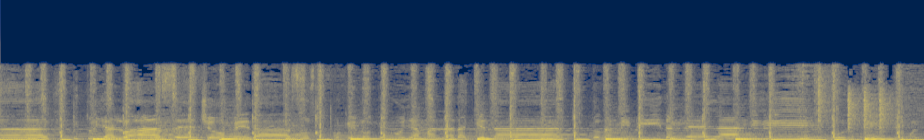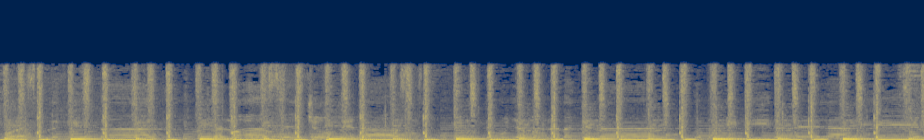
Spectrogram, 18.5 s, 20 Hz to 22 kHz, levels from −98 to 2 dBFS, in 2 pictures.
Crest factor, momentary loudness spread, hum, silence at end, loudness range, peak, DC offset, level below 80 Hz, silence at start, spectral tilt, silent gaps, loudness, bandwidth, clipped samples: 16 dB; 4 LU; none; 0 s; 2 LU; 0 dBFS; under 0.1%; -20 dBFS; 0 s; -5 dB/octave; none; -16 LUFS; 12.5 kHz; under 0.1%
